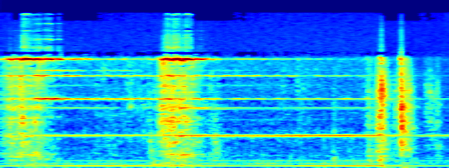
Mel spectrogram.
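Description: A doorbell at the professor's house is pressed and rings twice in short bursts with a gap between, then a couple of sharp clicks or knocks follow near the end. No one speaks.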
